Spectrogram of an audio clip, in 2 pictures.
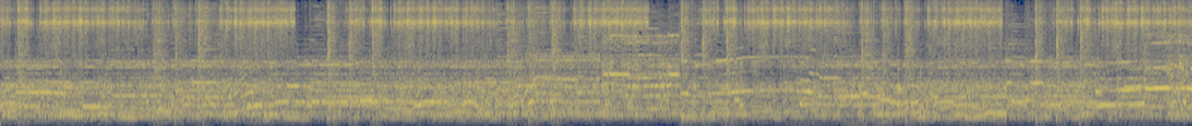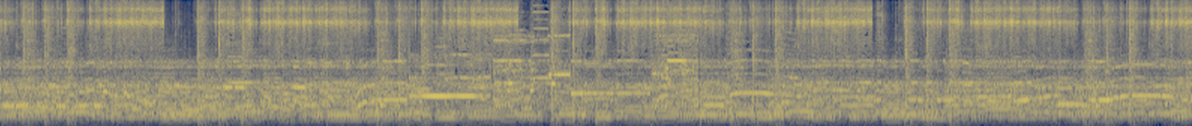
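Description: Instrumental stretch of a funky rhythm-blues with a rockabilly feel: a guitar solo full of bent and sliding notes over bass and drums, with maracas shaking along.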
